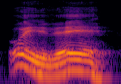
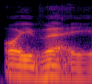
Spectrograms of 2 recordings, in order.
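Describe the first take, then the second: First: Mock Glaswegian Yiddish exclamation. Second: Said in the usual way. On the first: Shown as a demonstration. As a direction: say "Oy vey" with a broad Glaswegian accent. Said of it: "Yiddish spoken in the Glaswegian accent". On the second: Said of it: "instead of saying".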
